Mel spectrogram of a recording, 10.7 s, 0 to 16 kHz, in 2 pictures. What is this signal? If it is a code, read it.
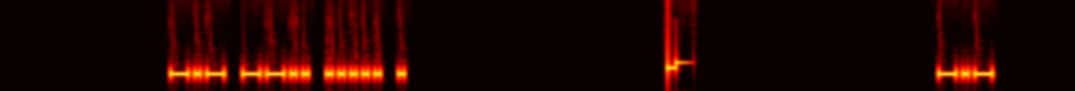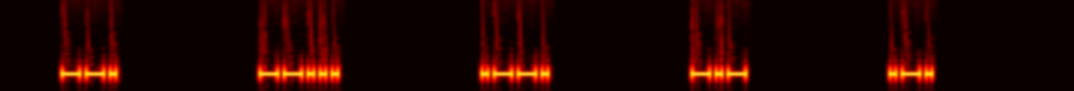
Morse code, heard as a keyed tone, about 40 wpm, spaced as for 15 wpm, 700 Hz. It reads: KZ5E KG7PKR
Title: USA Call Signs - 8x Character Spacing - 40wpm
